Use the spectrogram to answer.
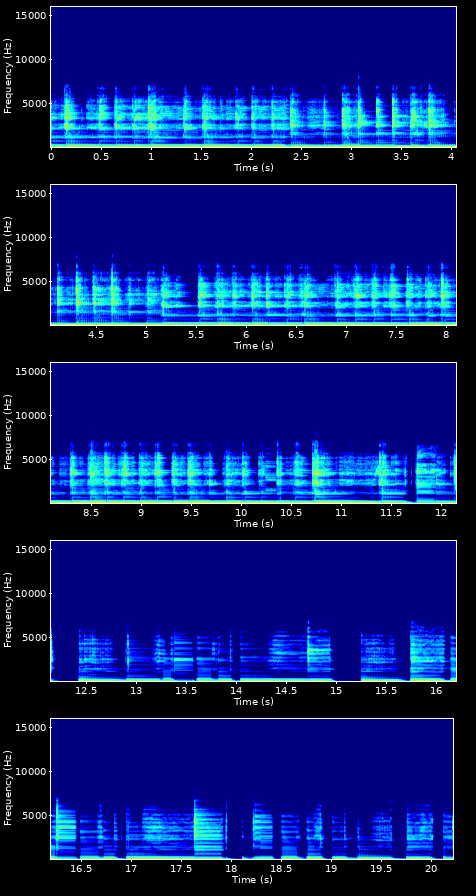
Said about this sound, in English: Uh, in this case, I've got a new bass. Um, and we alluded to it earlier because it is the brand spanking new Harley Benton jazz bass. Uh, this is the sound that was done in my unboxing. Let's have a quick listen to it now.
